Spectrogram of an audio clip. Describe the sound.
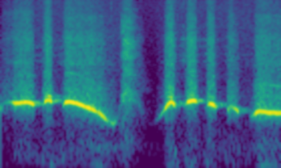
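A person whistles a tune back, clear high-pitched melodic notes with a few gliding falls, in two phrases separated by a short pause.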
